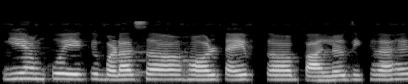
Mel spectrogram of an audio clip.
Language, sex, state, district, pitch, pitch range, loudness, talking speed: Hindi, female, Chandigarh, Chandigarh, 225 Hz, 220-240 Hz, -15 LUFS, 190 wpm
